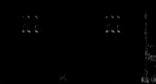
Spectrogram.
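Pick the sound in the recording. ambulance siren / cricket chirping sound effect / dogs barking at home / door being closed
cricket chirping sound effect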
